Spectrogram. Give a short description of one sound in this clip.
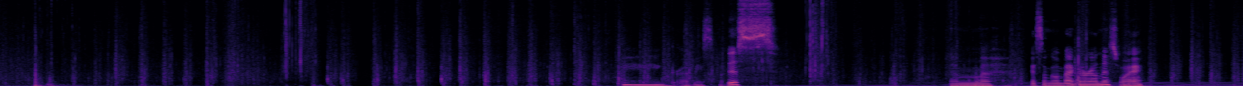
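Footsteps run quickly through grass and brush.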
